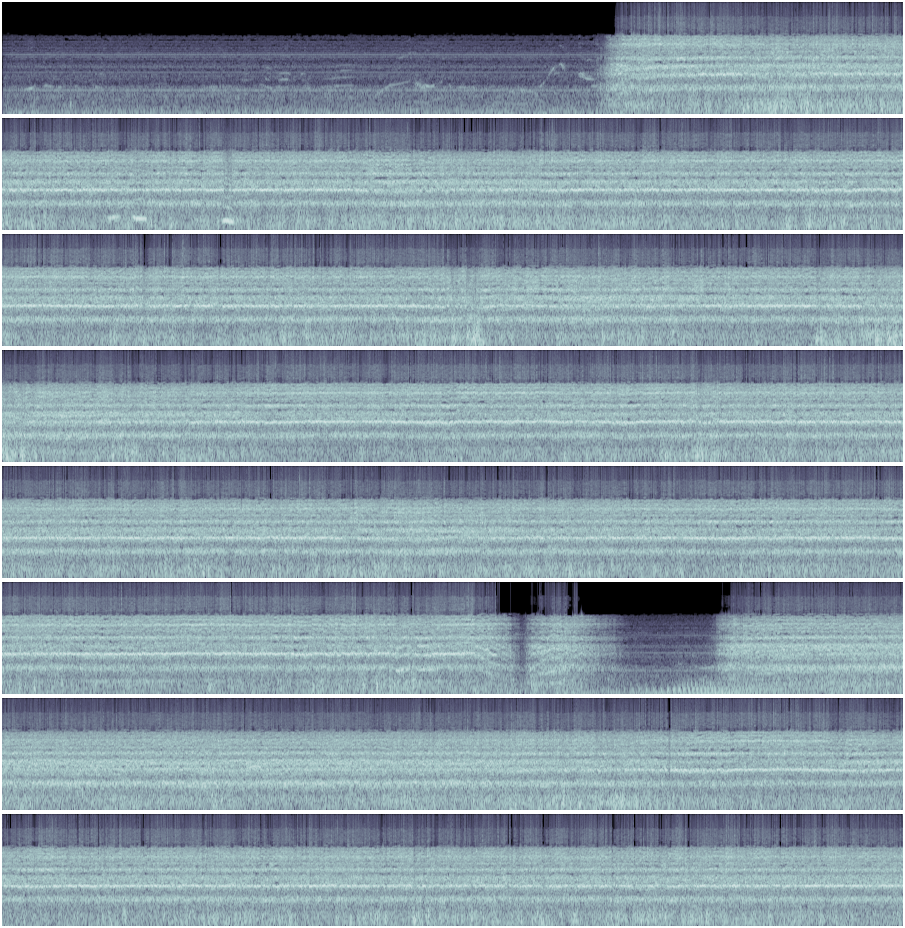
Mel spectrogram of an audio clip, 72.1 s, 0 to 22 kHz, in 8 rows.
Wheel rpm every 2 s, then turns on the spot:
0, 0, 10, 210, 230, 230, 230, 230, 230, 230, 230, 220, 230, 220, 230, 230, 230, 230, 230, 230, 230, 230, 230, 220, 200, 40, 190, 210, 210, 220, 230, 230, 230, 230, 230, 230.
50-52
